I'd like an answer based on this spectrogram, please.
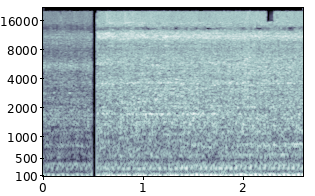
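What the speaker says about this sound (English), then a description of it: "It's been running for a few minutes now, still idling nice and steady." A Porsche 911SC's air-cooled flat-six engine idles loud and close, with a steady, even pulsing rumble, briefly broken by a short cut near the start, and no voices over it.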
